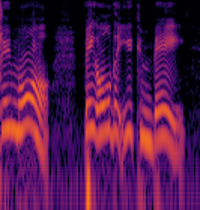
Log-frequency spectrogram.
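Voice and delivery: high, loud screaming. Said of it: "it's screaming at us".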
